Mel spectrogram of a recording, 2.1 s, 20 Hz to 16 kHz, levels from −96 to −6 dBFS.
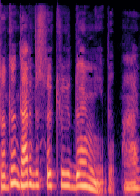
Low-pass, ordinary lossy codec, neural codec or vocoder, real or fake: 14.4 kHz; AAC, 64 kbps; vocoder, 44.1 kHz, 128 mel bands every 512 samples, BigVGAN v2; fake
